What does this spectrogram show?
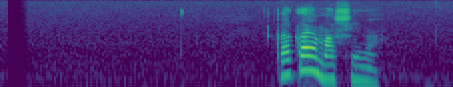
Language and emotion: Russian, neutral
